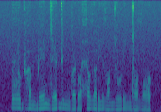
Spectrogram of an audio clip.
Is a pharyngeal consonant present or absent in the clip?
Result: present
